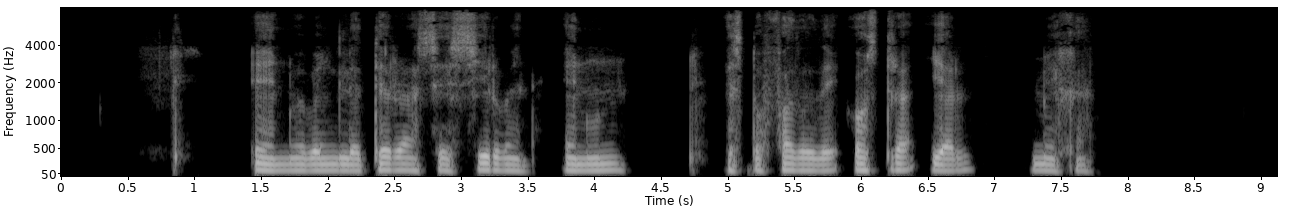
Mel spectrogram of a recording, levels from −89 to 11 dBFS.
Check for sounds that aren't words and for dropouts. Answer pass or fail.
pass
